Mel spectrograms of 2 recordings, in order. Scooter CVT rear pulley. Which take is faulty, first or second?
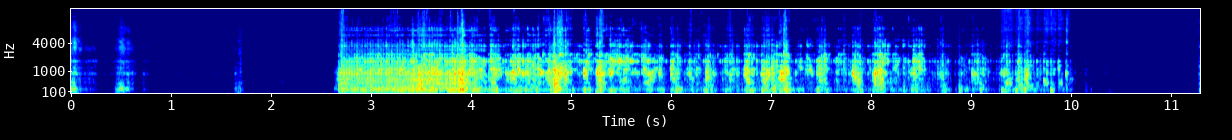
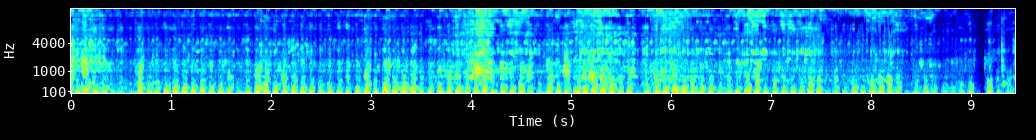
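first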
